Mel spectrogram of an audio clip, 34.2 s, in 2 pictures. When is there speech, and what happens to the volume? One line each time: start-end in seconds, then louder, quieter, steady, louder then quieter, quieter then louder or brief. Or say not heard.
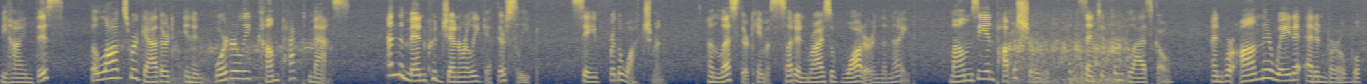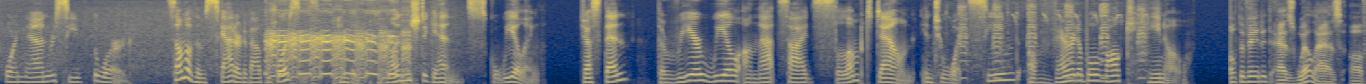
0.0-34.1 steady.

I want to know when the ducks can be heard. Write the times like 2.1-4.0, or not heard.
1.3-4.2, 12.6-14.2, 20.4-22.3, 28.8-31.4.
